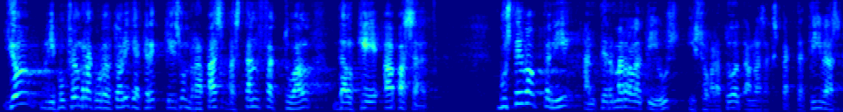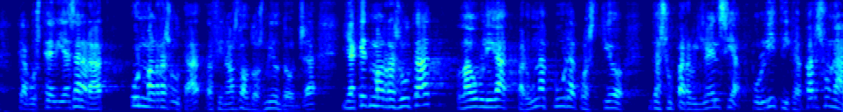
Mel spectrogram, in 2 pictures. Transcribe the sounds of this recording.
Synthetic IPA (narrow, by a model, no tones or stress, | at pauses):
jɔlipukfeunrəkuɾðət̪ɔɾikəkɾɛkːezunrəpazbəst̪anfək̚t̪ualˠd̪əlˠkɛʔapəsat̪ | bust̪ɛβaup̚t̪əniənt̪eɾməzrələt̪iwsisoβɾət̪ot̪əmləzəkspək̚t̪ət̪iβ̞əskəβust̪ɛːβiəːʒənəɾat̪unmalˠrəzulˠt̪at̪̚d̪əfinalˠzðəlˠd̪ozmilˠd̪od͡zəiəkɛt̪malˠrəzulˠt̪at̪̚lauβliɣ̞at̪̚pəɾunəpuɾəkwəst̪io | ðəsupəɾβ̞iβɛnsiəpulit̪ikəpəɾsuna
